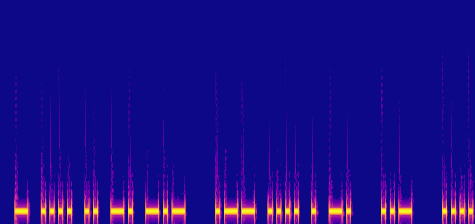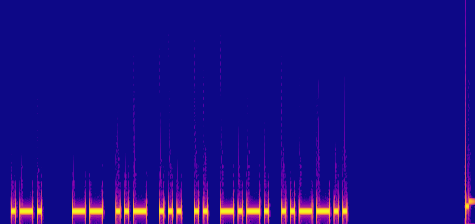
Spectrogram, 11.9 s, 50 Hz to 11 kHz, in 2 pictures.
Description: Morse code, heard as a keyed tone, about 21 wpm, 700 Hz. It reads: THINK WHEN U HR MUSIC?
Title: Sentences from Top 300 Words and Abbreviations 22wpm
